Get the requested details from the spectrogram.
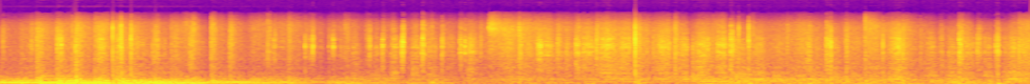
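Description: A guitar strums along.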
